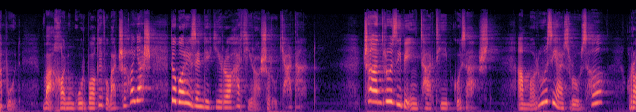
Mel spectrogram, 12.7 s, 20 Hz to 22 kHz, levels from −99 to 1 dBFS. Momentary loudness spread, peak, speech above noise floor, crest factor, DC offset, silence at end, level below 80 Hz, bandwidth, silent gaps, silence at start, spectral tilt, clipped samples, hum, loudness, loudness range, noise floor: 16 LU; -8 dBFS; 38 dB; 22 dB; under 0.1%; 0 s; -66 dBFS; 15.5 kHz; none; 0 s; -3 dB/octave; under 0.1%; none; -28 LUFS; 5 LU; -66 dBFS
